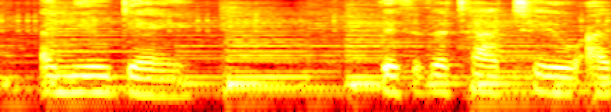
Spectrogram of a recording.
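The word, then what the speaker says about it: ANUDAI: I am in control a n u d a i pronounced a new day this is a tattoo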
